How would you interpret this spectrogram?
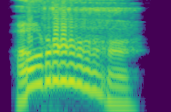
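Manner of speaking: high, loud rolled growl; dragon roar. A narrator's reading. Heroine miming a dragon for the prince, growling. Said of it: "Присела на корточки и сделала".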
